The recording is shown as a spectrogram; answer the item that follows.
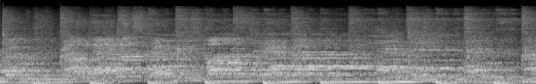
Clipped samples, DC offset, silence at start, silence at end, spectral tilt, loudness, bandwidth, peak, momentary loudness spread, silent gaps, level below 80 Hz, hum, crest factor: under 0.1%; under 0.1%; 0 s; 0 s; -4.5 dB/octave; -14 LUFS; 16.5 kHz; -2 dBFS; 4 LU; none; -26 dBFS; none; 12 dB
